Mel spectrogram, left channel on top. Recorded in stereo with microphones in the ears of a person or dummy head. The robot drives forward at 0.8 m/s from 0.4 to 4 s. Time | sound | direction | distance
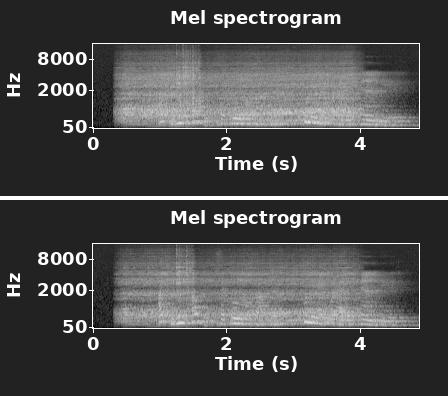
1.0 | a woman speaking | 65° right (ahead or behind) | 1.4 m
